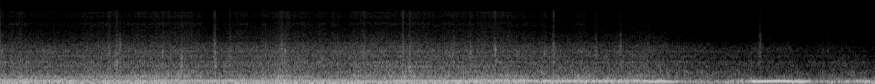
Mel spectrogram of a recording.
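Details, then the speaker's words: 1969 Ford Mustang with C4 automatic at steady cruise around 35 mph: engine drone drops then jumps back up as the transmission keeps shifting up and down on its own, gear hunting that seems to worsen as the transmission heats up. "it just keeps like it just keeps shifting which is real Annoying on short drives it's not bad I can deal with it but when I'm in the car for 3 hours and it keeps doing that it seems to get worse as the engine heats up"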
